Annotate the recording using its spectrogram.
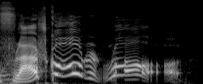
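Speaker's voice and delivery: very high, wide, swooping pitch swing. Riffing on a Flash Gordon line with others, do a Brian Blessed impression. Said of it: "I keep doing Bane. Like apparently Bane and Brian Blessed".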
